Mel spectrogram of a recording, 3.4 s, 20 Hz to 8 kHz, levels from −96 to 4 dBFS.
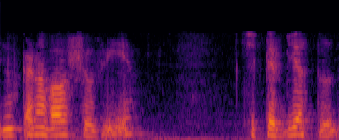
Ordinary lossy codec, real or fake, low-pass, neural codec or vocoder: AAC, 16 kbps; fake; 7.2 kHz; codec, 16 kHz in and 24 kHz out, 2.2 kbps, FireRedTTS-2 codec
